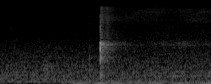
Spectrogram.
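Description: Aerosol hairspray can: a sharp click about a second in as the nozzle is pressed, then a short, fading hiss of spray.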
